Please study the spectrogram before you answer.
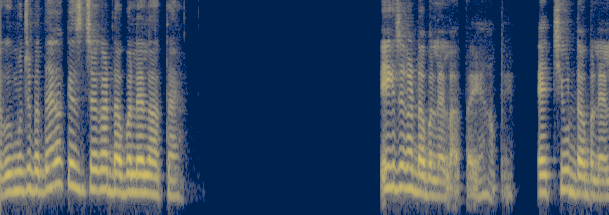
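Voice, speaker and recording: A woman teaching an online English vocabulary class, repeating her cues and asking her students questions. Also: on the high side. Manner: drills words aloud with repeated cues, asks students questions.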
